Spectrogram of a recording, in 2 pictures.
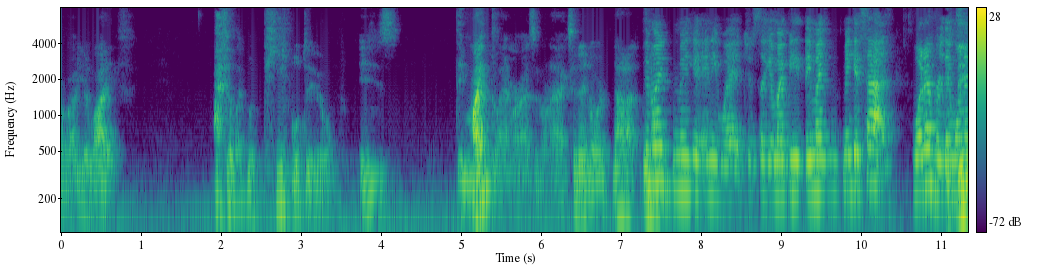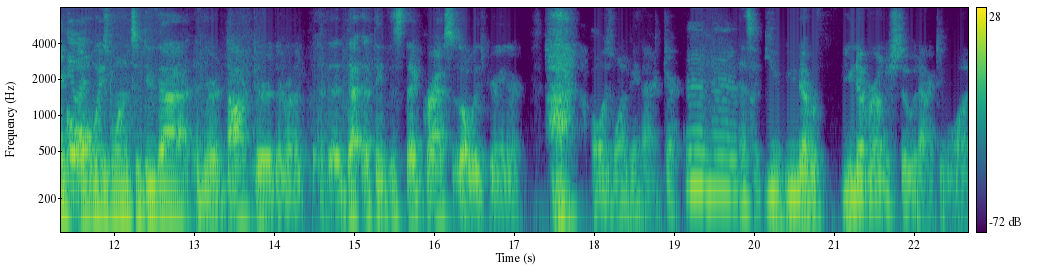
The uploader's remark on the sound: Recorded on an iPhone. While the Canons sit idly by, just watching our rookie mistakes.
